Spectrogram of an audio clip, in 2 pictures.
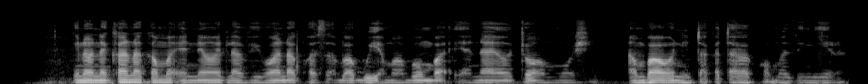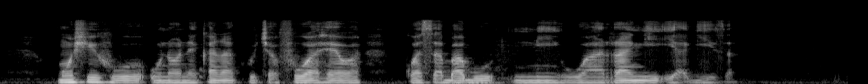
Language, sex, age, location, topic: Swahili, male, 18-24, Nairobi, government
